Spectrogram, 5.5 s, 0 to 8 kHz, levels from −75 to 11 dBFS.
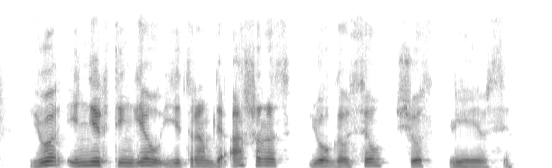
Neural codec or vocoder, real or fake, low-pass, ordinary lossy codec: vocoder, 22.05 kHz, 80 mel bands, Vocos; fake; 7.2 kHz; Opus, 32 kbps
